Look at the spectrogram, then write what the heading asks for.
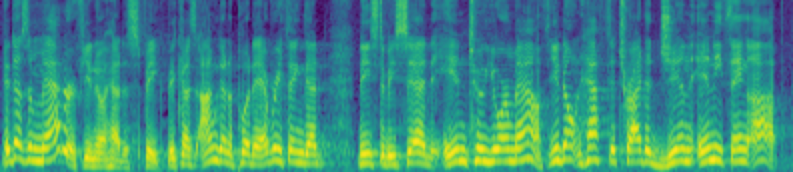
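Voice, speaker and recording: A man's voice: high-pitched, animated, brisk, few pauses, warm tone, voice pushed up. A man voicing God as an insistent figure who reassures Moses that his speech does not matter.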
